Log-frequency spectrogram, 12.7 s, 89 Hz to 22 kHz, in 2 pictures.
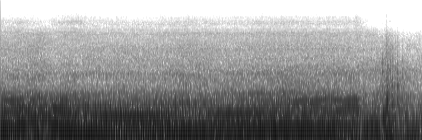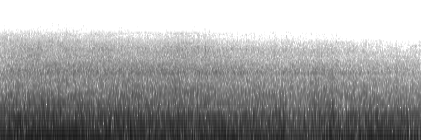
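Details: MazdaSpeed 3 pulling hard from 5 to 65 mph through a gear change, uneven stumbling pulse under load from a misfiring 4th cylinder.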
